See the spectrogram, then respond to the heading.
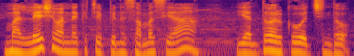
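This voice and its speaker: A woman playing an earnest, trusting village woman in an animated moral story, speaking respectfully. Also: on the low side, moderate pace, soft background music, close to an everyday voice.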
